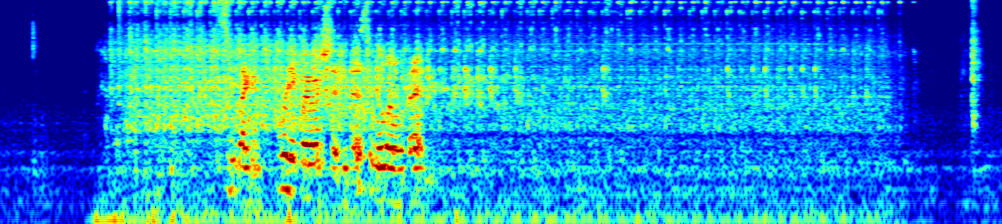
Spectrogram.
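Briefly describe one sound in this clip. A sewing machine runs, stitching rapidly.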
